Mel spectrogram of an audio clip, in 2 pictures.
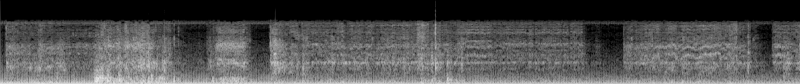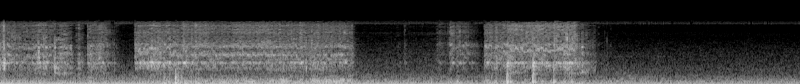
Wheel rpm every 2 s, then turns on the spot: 90, 100, 140, 120, 130, 190, 130, 20.
none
